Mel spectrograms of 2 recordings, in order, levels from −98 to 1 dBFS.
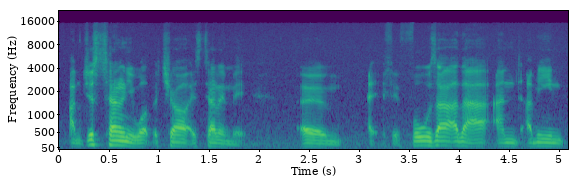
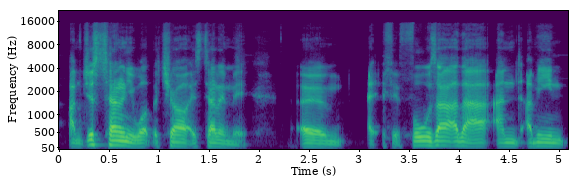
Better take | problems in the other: second | hiss; faint; throughout; 25 dB below the speech

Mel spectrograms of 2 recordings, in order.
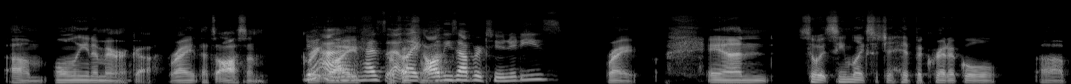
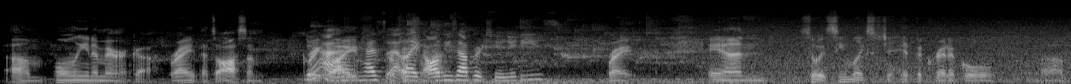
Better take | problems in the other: first | rain or running water; noticeable; throughout; 15 dB below the speech

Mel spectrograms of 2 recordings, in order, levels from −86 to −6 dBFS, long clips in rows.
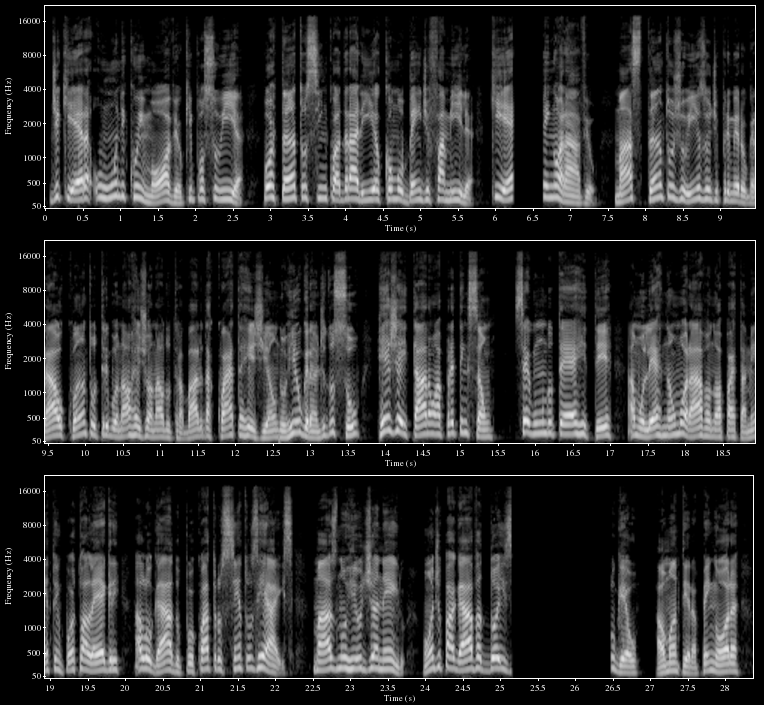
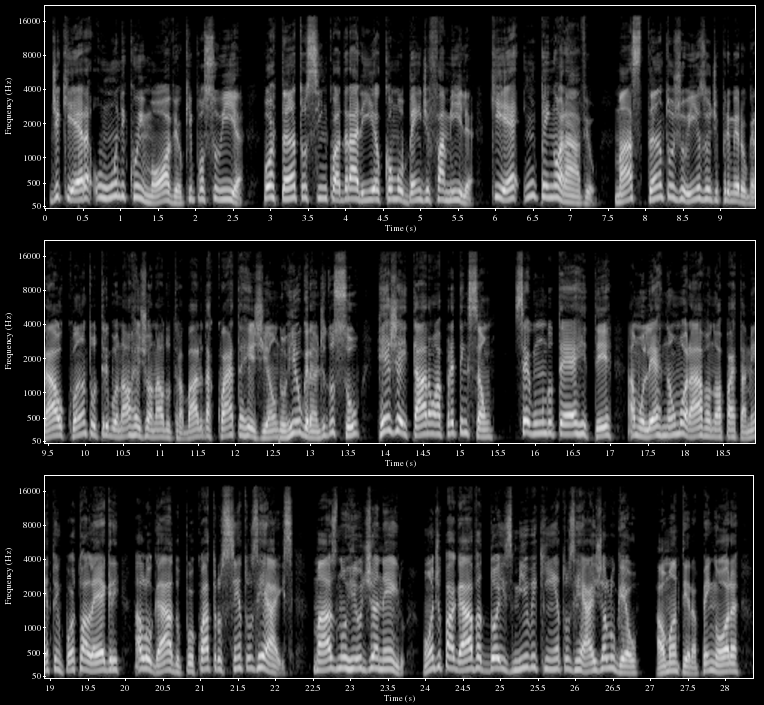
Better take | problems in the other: second | audio cutting out; at 6 s and at 25 s for 1.5 s

